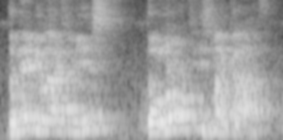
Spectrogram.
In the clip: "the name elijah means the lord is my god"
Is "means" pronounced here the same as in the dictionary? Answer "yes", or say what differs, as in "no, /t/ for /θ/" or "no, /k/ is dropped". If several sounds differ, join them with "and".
no, /n/ is dropped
